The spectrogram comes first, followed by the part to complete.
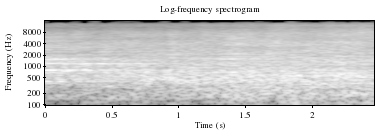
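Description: Steady background noise of a large indoor sports hall, an even hubbub with no distinct strokes.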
